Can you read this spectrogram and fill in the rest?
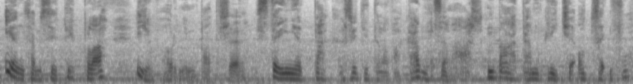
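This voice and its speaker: Brisk, bossy middle-aged woman, lively intonation. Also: a bass voice. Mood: bossy, knowing. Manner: matter-of-fact, chiding. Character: brisk, shrewd, bossy older female office insider. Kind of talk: dubbed video game cutscene acting. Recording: clear vehicle and ambient noise behind.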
